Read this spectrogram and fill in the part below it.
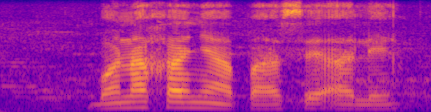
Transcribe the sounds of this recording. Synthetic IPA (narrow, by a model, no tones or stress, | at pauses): bɔnaχaɲapʼasɪʔalɪ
